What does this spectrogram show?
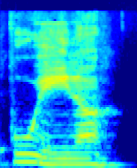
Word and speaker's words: puina: Da noi in Veneto ricotta si dice puina. Puina con accento sulla i ricotta.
